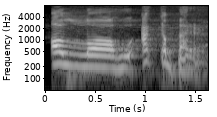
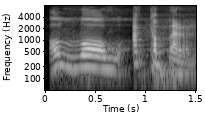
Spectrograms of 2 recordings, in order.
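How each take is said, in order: Both takes have the same delivery.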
